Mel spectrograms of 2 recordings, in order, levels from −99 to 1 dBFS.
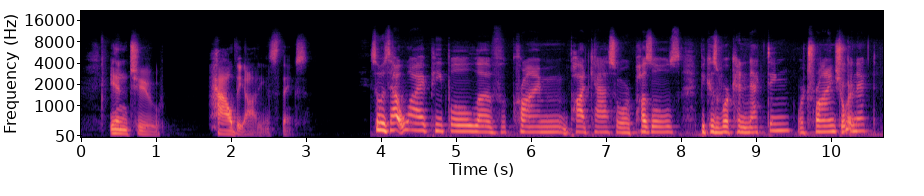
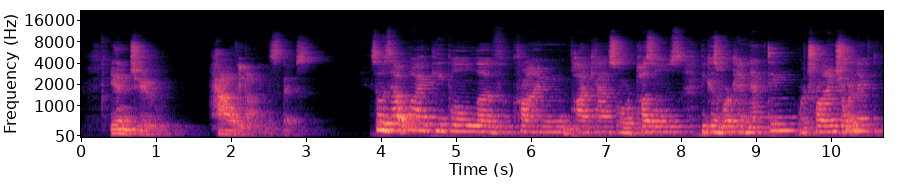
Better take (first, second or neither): first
